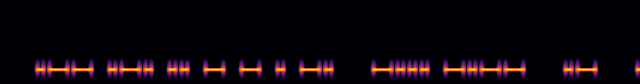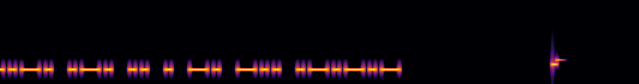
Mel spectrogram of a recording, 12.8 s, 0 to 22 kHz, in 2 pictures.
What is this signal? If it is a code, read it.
Morse code, heard as a keyed tone, about 20 wpm, 700 Hz. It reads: WRITTEN BY A FRIEND.
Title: Sentences with 2-Word Phrases - 20wpm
